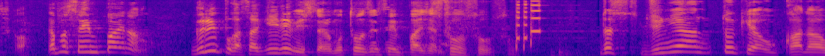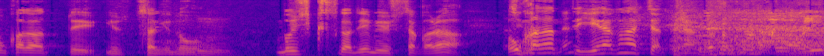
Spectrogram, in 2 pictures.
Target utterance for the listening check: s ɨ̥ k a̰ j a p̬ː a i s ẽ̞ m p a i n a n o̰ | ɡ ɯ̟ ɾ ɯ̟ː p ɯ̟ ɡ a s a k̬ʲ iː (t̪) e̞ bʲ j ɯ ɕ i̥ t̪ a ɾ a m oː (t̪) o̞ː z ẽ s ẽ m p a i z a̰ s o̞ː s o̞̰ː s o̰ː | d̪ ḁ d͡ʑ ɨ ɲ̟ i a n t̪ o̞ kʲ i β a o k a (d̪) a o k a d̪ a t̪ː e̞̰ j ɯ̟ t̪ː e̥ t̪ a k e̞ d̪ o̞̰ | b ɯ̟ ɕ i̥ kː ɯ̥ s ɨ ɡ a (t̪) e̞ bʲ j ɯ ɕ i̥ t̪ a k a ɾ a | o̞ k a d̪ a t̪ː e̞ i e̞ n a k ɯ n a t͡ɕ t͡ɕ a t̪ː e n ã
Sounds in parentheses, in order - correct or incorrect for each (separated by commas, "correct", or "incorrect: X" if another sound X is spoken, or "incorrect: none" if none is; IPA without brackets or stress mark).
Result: incorrect: d̪, correct, correct, incorrect: d̪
